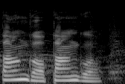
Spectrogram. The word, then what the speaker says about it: Pago Pago: The capital Pago Pago, which the locals pronounce as Pango Pango, is located on the largest island – Tutuila.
